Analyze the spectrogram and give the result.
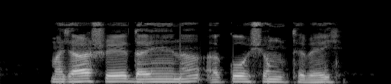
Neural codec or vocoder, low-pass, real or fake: none; 7.2 kHz; real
